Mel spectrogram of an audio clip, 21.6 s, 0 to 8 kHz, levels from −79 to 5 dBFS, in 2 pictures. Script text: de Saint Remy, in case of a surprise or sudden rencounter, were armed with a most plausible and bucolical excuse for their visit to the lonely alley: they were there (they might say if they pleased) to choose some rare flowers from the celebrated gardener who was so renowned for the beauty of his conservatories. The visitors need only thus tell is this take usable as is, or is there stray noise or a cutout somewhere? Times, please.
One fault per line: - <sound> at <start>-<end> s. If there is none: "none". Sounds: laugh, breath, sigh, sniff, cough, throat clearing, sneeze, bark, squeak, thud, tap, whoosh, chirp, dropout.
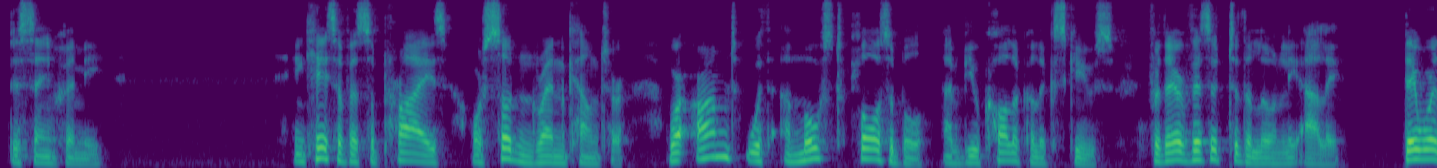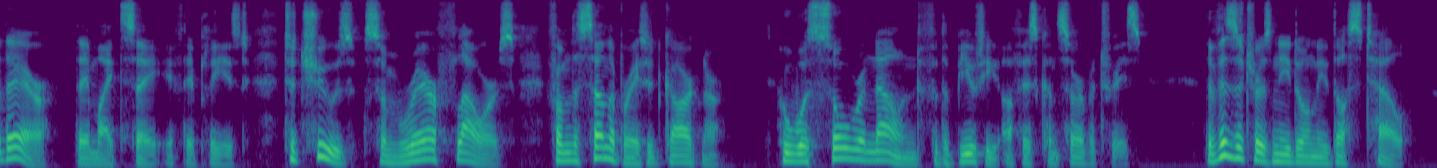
none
